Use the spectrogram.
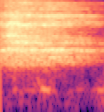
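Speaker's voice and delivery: long audible sigh; deep breath out. Shown as a demonstration. Reader leading viewers in a deep breath, long sigh. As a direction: let out a long, airy exhale. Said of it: "take a deep breath".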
